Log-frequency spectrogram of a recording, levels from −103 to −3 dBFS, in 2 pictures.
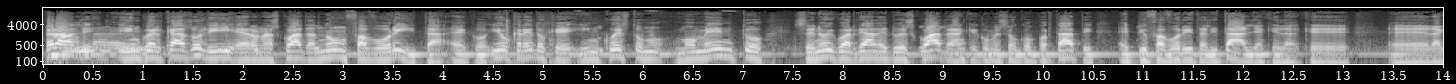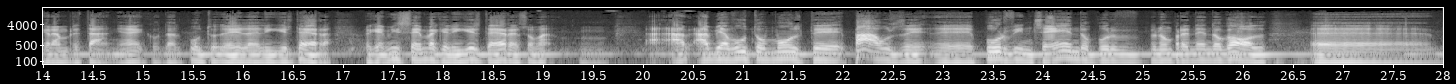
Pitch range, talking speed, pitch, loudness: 100-125 Hz, 135 wpm, 105 Hz, -19 LUFS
